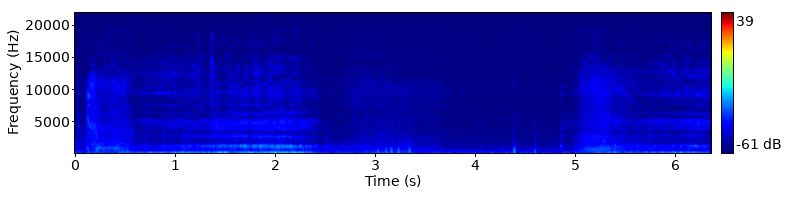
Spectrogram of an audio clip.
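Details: Adult woman snoring in sleep: two long, buzzing snores on the in-breath with a quieter pause between, faint room noise.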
